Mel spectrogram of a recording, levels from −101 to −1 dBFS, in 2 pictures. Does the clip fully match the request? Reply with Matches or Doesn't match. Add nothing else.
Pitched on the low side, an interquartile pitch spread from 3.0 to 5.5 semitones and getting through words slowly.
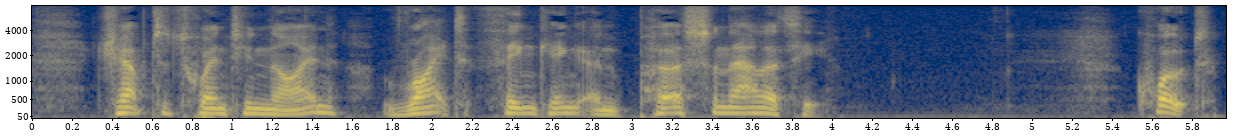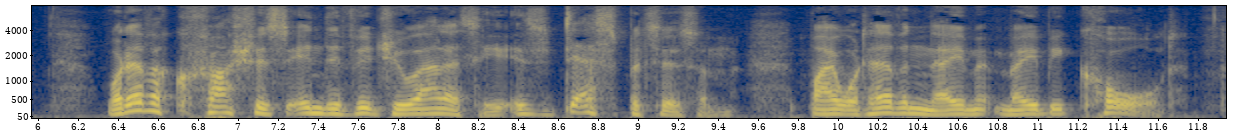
Matches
